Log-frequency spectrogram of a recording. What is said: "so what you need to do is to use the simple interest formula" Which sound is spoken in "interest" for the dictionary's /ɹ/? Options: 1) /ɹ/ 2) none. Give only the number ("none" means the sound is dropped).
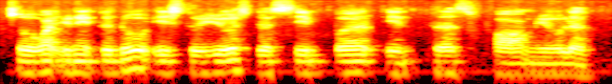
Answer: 2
